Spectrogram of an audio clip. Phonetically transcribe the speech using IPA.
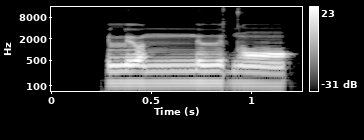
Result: lʲɔnːɨdɔ̃

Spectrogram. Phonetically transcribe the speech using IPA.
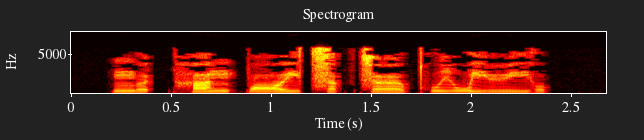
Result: ŋɵ˨˥t̚hɐ˧n pɔː˧jt͡sɐ˨k̚sœː˨kʷʰiː˥w jyː˨jʊ˧k̚

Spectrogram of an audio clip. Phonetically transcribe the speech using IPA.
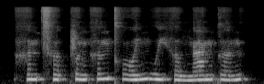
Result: hɐ˧nt͡sʰɐ˨˥p̚fɐ˨˧ŋ hɐ˥ŋkʰɔː˨˥jŋuː˨jhɐ˨˩w ŋaː˧mkɐ˨˥n

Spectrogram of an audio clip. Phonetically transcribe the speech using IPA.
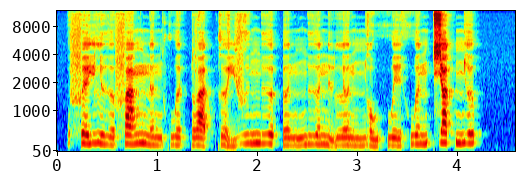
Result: fɛ˨˦jlɨ˨˩ə̯fa˨˦ŋ nə˨˩nkwə˨˩t̚va˨˩t̚kə̰ː˧˨j vɨ˧ŋɨ˧ə̯ ʔə˨˩nŋɨ˨˦ə̯nɨ̰˧˨ lə˨˩n ɲɔ˧˩whwe˨˩hwə˧nt͡ɕa˦˥t̚ ɲə˦˥p̚

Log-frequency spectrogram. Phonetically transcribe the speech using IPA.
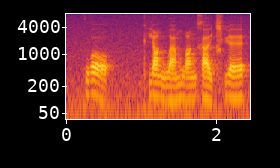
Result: kwɔ˥˩ | pʰjɑ˥˩ŋwä˧˥ mwɑ˧˥ŋxa˧˥ɪ̯t͡ɕʰɥɛ˥

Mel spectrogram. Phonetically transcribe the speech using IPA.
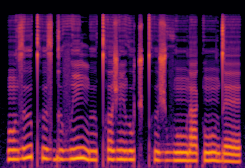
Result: õzɯt̪ʰɯzɡɯ vĩ ŋɯt̪ʰʌʒ ĩðut͡ʃt̪ʰɯʒ vũ ɾakũ dɛ

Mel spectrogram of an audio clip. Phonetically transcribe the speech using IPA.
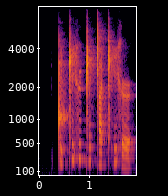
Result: ǃi˨ ǁi˦xʉ˦ɡ͡ǁɛ˦ǀa˨ ǁʰi˦xə˞˨

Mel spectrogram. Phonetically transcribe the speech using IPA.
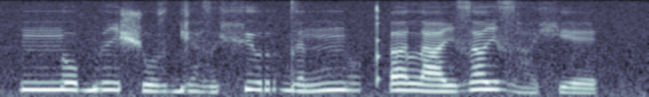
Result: nːo˦bɨ˦i̯ʃu˧zɡʲa̤˦˨z xʲu˦rdɘ˧nːɔ̤˦kʼɐ˦ la˧i̯ zɐ˦i̯za̤˨xʲe˨

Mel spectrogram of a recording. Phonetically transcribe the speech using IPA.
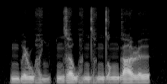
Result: mbeɭwa̤ʎo̤pnzɐ wa̤nda̤ndɔŋɡa ɭɘ

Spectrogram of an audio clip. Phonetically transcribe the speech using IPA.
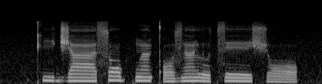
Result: kʰi˨d͡ʒaː˨sɔ˦˨ kʷã˦kʼɔ˨ zã˦lʊ˨t͡seː˦˨ ʃɔ˨

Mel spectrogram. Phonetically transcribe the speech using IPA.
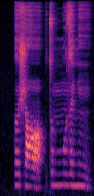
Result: ə ʃɑ | tʊmːũzɛɲĩ

